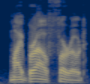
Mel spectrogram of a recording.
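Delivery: plain reading voice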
